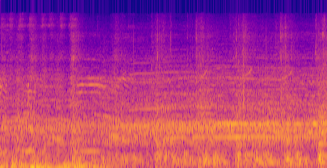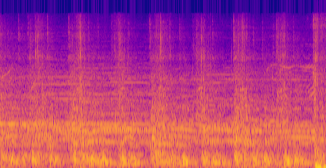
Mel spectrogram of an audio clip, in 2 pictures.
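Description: Crowd cheering and whistling over a samba-style carnival drum corps: the deep bass drums drop out about a second in, leaving scattered lighter percussion hits under the cheers.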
